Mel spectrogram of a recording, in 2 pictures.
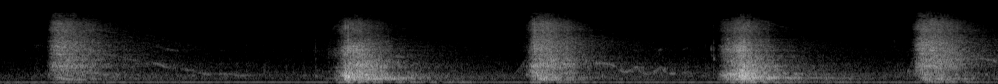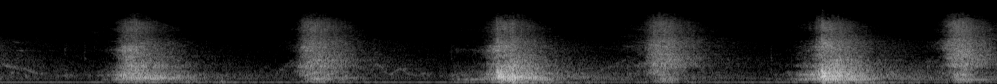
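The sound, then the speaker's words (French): Breathy rushes of air from a bandoneon's bellows in an experimental sound piece: about a dozen soft, hissing swells at a slow, fairly even pace, each rising and fading like a breath, over a faint low steady hum. “c'est une expérimentation sonore sur le souffle du bandoneon”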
